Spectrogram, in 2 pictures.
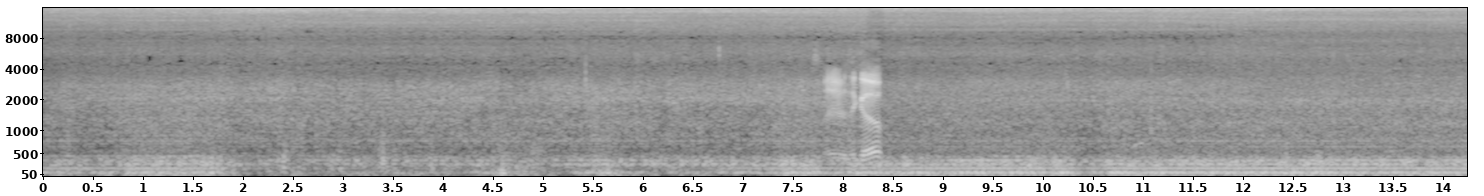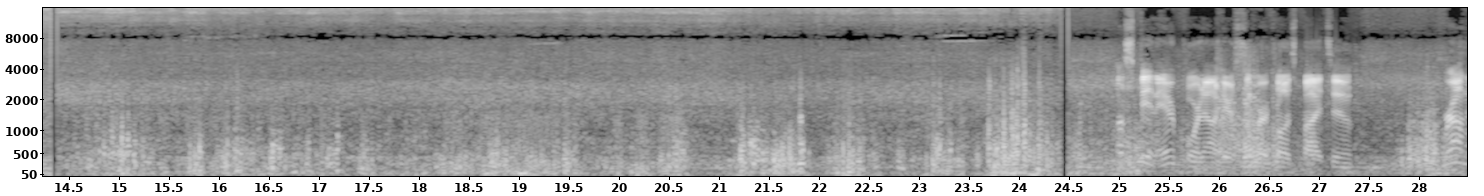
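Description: Steady low drone of ship's diesel machinery under wind noise. About halfway through it gives way to gusty wind buffeting the microphone.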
